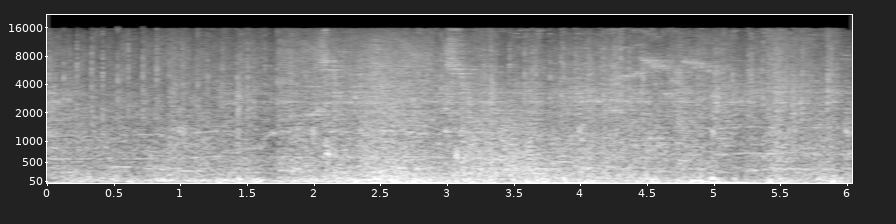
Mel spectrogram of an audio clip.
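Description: Game gunfire and sci-fi effects crackle and zap.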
